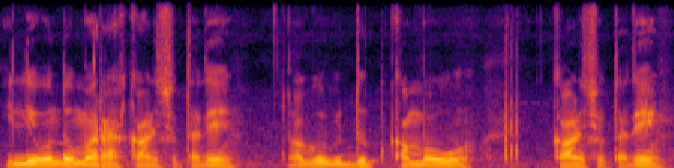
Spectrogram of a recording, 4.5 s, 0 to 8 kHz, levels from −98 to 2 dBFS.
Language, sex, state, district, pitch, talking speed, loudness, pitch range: Kannada, male, Karnataka, Koppal, 110 Hz, 105 wpm, -19 LUFS, 105-115 Hz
